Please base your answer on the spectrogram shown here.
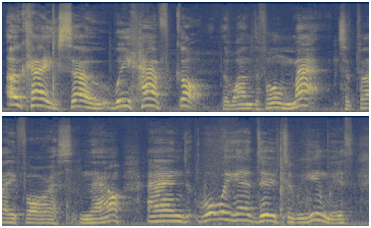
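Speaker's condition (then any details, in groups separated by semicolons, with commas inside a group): ALS; voice may sound peculiar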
